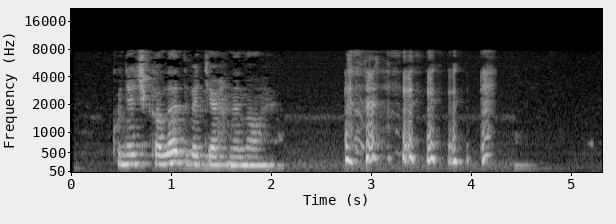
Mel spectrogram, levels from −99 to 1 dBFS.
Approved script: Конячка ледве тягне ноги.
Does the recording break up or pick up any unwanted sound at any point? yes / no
yes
